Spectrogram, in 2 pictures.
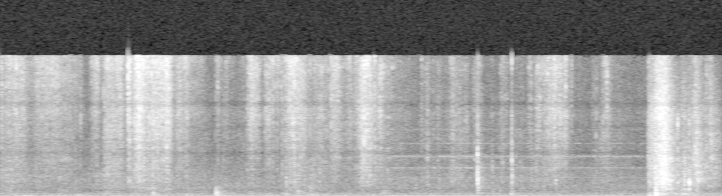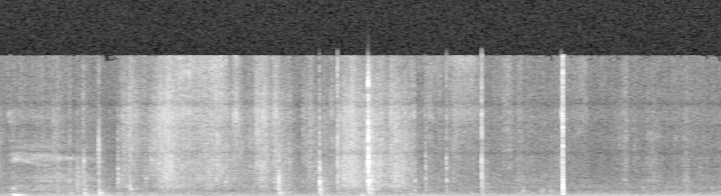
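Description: Black dress fabric rustling and sliding as hands arrange it under a home sewing machine's needle, with small clicks and taps. A brief louder rustle comes about six and a half seconds in.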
